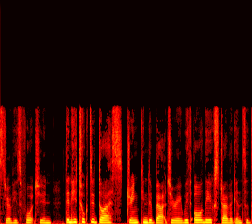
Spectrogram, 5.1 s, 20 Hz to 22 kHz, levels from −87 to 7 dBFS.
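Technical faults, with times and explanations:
No technical faults can be heard in this speech recording.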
